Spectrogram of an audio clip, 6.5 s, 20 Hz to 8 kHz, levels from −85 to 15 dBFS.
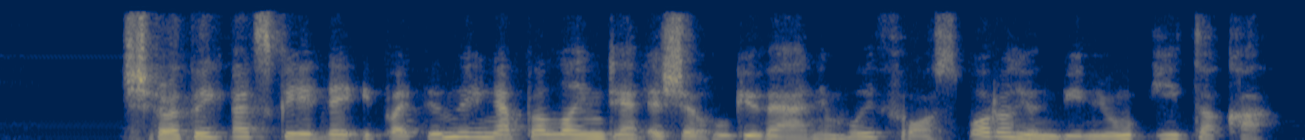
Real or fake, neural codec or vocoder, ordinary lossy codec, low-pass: fake; codec, 16 kHz in and 24 kHz out, 0.6 kbps, FocalCodec, streaming, 4096 codes; MP3, 64 kbps; 7.2 kHz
